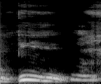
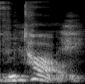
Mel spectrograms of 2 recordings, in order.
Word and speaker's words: Butau: little dots on it, and that's why you had to say Boo. But it's Butau.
